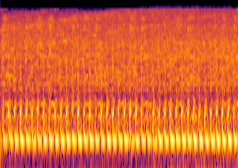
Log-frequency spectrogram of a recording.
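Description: Electro dance track from a sound-system competition mix: a very fast repeating stutter over one held low note, with noisy highs, building toward a drop.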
